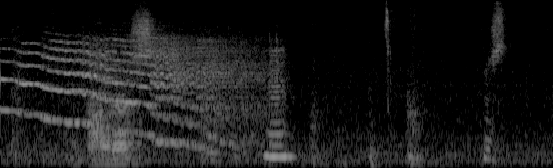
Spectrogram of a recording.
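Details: Newborn Cavalier King Charles Spaniel puppy, just born to Paris during whelping: one long, thin, high whine sliding steadily downward, followed by quiet human talk and soft handling noises in a small room.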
